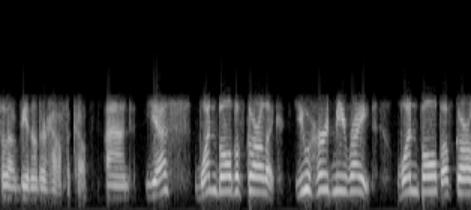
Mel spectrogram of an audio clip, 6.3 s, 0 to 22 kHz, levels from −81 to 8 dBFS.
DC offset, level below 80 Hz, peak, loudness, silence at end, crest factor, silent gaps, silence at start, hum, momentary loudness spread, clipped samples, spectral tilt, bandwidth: under 0.1%; -70 dBFS; -4 dBFS; -18 LUFS; 0 s; 14 dB; none; 0 s; none; 12 LU; under 0.1%; -5.5 dB/octave; 4.4 kHz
